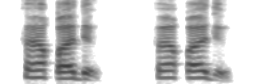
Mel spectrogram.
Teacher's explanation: फा बारीक, कॉफ मोटा, क्योंकि कॉफ मोटे हरूफ में से है और दाल जो है इस जज़म के साथ है, तो इस पे हमने कलकला किया।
